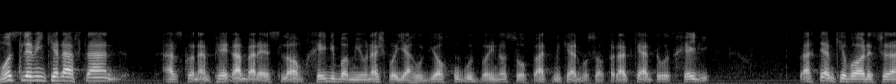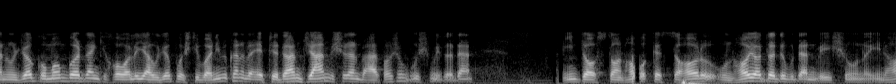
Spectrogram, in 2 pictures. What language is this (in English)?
Persian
